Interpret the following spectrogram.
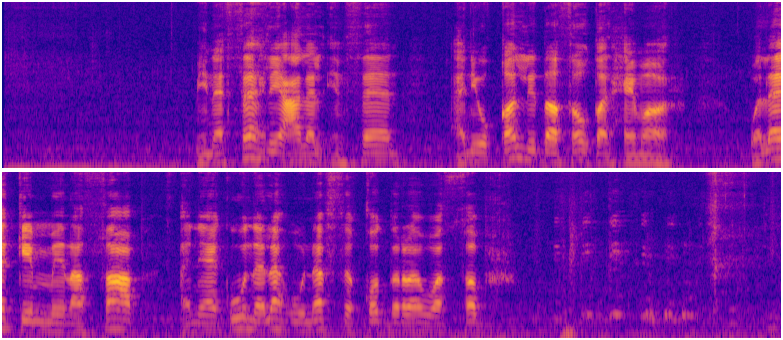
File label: lisp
